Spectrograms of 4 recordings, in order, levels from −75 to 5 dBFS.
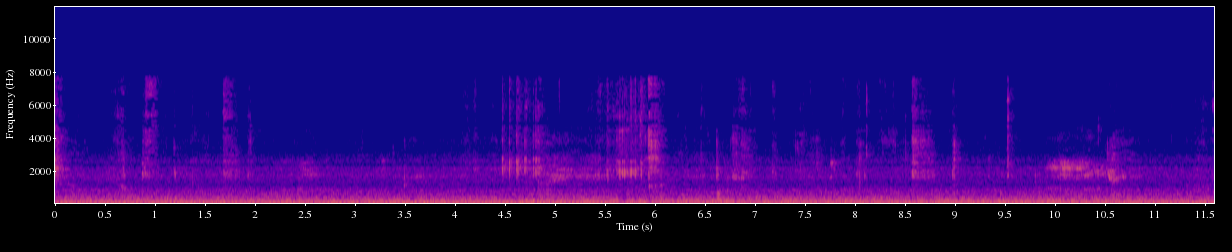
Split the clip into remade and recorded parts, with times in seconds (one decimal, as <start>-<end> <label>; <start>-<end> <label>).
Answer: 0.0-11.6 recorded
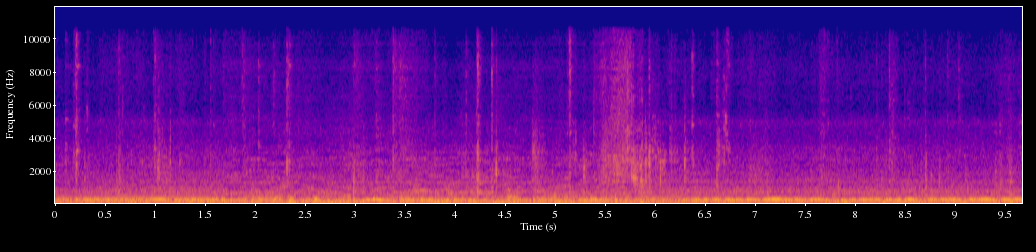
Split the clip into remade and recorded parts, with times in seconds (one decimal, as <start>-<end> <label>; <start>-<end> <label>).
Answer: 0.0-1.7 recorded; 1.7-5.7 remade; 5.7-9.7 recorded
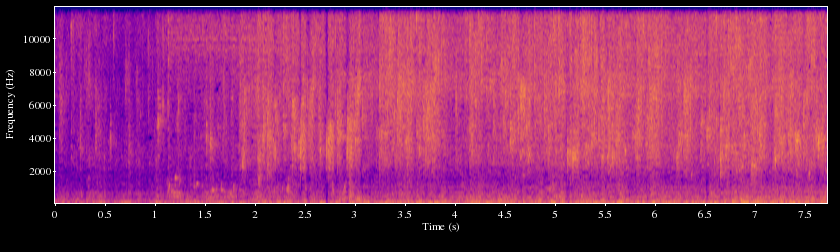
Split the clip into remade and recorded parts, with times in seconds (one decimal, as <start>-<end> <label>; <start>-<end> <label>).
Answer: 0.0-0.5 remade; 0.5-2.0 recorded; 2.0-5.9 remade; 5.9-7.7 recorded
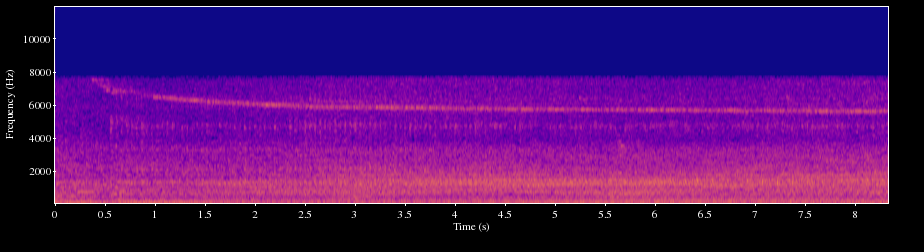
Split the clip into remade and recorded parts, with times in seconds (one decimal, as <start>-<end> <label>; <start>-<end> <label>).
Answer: 0.0-8.3 recorded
